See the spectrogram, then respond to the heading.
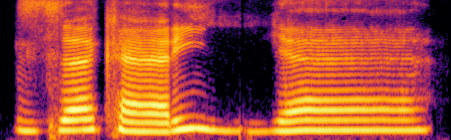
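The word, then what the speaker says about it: زكريا: Tidak ja tapi za. Zakaria. Zakaria Ro-nya nggak panjang, jadi bukan Zakaria, tapi Zakaria. Huruf ya-nya ditekan.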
